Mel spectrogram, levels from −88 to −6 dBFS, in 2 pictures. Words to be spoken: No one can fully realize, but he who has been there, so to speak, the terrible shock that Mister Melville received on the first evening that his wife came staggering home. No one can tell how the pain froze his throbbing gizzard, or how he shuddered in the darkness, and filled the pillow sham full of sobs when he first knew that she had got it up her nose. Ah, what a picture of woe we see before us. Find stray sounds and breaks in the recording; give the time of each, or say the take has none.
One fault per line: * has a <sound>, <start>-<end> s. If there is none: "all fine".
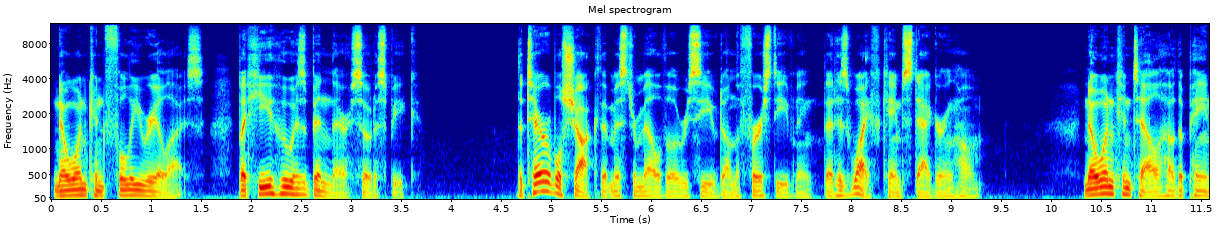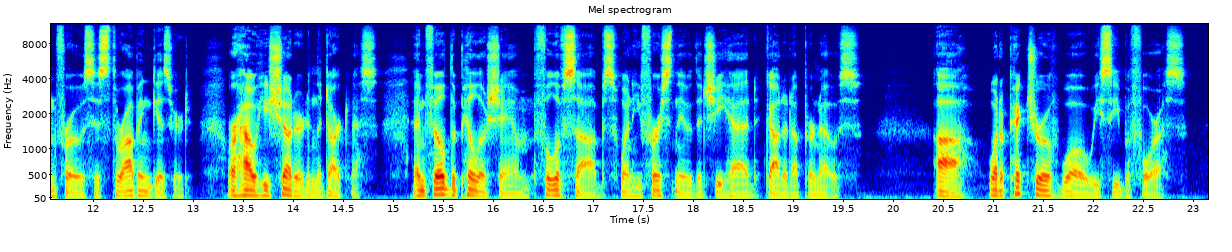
all fine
